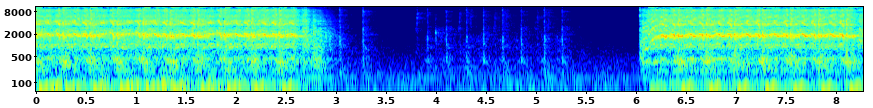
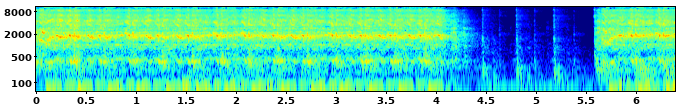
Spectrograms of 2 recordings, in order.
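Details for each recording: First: 2004 Yamaha WR450 carbureted single, choke on, electric starter spins it a steady three to four beats a second but it never fires; carb float needle stuck, no fuel flow, later freed by opening carb drain and tapping. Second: 2004 Yamaha WR450 single after freeing a stuck carb float needle (drained carb, tapped side): fast, even buzzy idle that dies about a second, then catches and keeps running.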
